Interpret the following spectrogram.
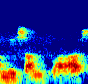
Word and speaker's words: mise en place: Kalian sudah tahu ya, mise en place itu adalah berasal dari bahasa Prancis atau French pronunciation is mise en place.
